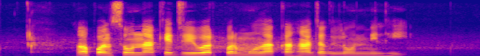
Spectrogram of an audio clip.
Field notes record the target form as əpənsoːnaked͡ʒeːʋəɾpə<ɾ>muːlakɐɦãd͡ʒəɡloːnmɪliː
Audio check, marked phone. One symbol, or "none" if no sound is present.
ɾ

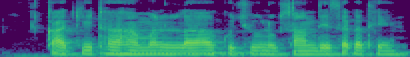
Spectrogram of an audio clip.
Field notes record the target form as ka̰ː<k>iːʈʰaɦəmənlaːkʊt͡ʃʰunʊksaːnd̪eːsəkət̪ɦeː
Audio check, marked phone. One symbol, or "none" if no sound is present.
k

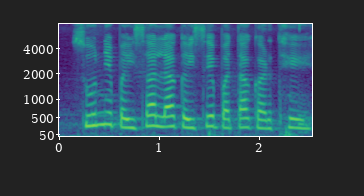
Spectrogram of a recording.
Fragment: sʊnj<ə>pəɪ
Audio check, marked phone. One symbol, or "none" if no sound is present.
ə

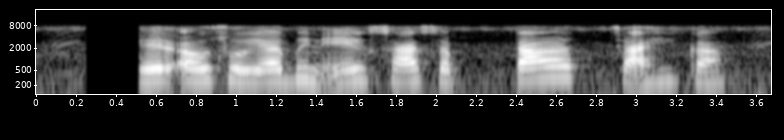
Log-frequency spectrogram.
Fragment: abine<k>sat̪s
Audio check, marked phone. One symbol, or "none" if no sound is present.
k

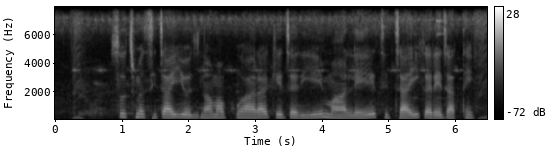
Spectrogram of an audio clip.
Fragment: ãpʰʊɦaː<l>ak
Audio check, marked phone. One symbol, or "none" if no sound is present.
ɾ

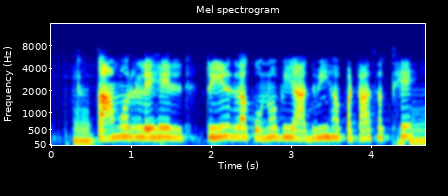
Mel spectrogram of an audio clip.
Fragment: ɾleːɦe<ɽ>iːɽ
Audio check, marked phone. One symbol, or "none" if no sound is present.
ɾ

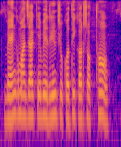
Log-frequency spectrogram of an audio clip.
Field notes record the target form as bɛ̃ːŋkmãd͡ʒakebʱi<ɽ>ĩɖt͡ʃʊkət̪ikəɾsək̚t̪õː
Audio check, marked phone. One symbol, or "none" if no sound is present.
ɾ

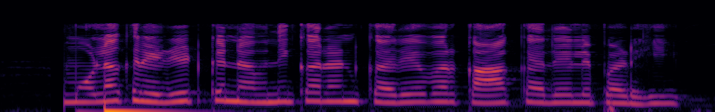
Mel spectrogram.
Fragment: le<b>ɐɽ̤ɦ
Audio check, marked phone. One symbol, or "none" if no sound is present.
p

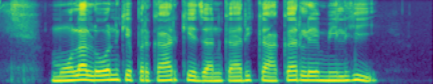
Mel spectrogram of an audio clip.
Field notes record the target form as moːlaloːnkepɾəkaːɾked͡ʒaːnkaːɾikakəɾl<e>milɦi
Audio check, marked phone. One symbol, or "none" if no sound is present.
e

